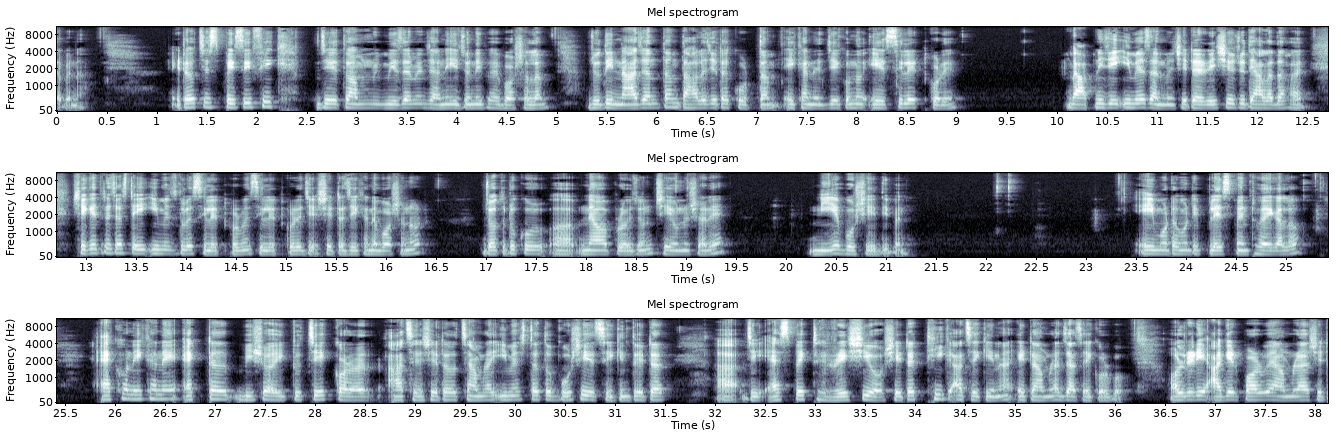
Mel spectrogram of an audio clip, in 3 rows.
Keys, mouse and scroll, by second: 6.1 b, 7.7 shift+middle click, 8.3 g, 19.1-19.5 scroll up 3, 20.2 g, 22.3-22.7 scroll down 3, 23.0 Tab, 24.0-24.6 scroll down 2, 24.6-25.2 middle drag, 25.2 Tab, 28.2 Tab, 29.0-29.8 scroll up 2, 29.8-31.4 shift+middle drag, 31.4-32.0 scroll up 1, 32.0-32.6 scroll down 2, 32.6-35.7 shift+middle drag.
